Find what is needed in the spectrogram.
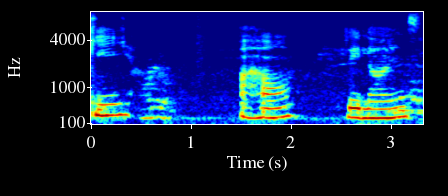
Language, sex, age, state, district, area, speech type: Maithili, female, 18-30, Bihar, Araria, rural, read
